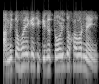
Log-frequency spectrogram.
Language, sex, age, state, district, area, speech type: Bengali, male, 18-30, West Bengal, Malda, rural, conversation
